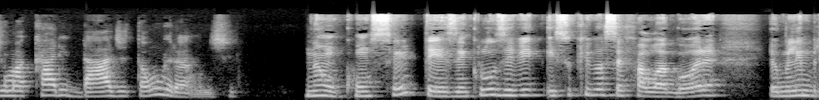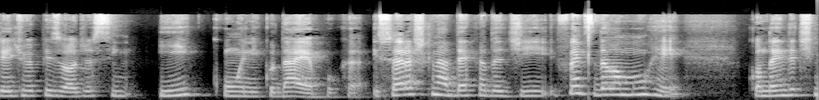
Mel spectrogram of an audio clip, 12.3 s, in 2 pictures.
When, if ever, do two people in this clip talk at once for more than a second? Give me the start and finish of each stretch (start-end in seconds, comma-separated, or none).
none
